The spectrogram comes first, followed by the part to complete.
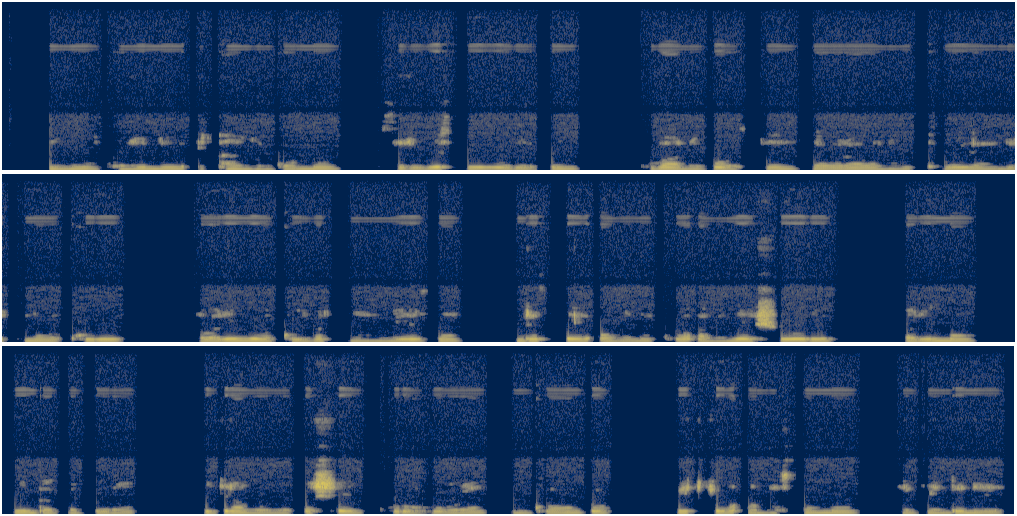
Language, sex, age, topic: Kinyarwanda, female, 18-24, education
